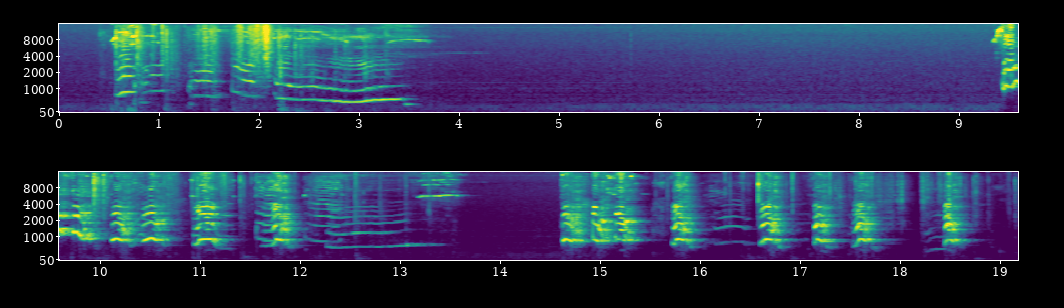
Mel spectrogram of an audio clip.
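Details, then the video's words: Miniature dachshunds Choco-chan and Kuu-chan protest as their owner leaves for work, wanting to come along: high, wavering whines that fall in pitch for three seconds, a long quiet gap, then bursts of sharp yapping barks mixed with whimpers. "ミニチュアダックスフンド 犬 鳴き声 私も行く！Miniature Dachshund dog barks I also go!"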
